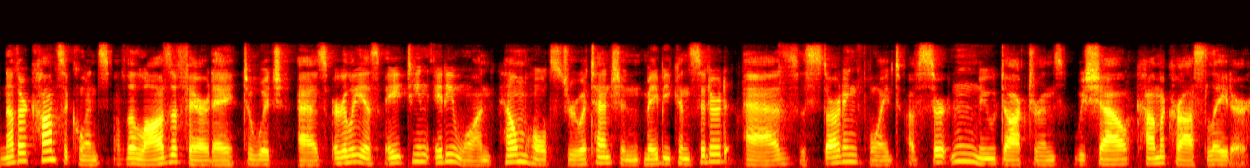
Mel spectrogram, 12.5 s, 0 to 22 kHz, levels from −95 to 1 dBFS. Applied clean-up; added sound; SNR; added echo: neural mask model DeepFilterNet 3.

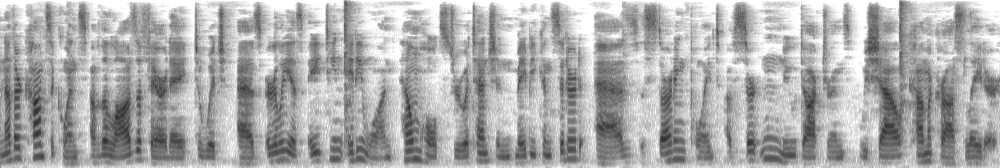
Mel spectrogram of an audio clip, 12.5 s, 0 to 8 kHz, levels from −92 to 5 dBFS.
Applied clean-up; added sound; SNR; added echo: classical method log-MMSE.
